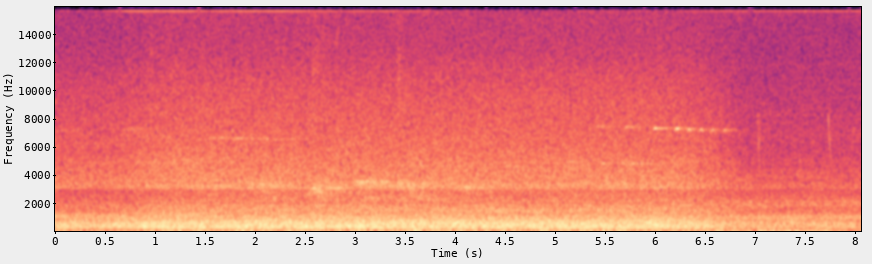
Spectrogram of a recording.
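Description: Steady outdoor ambient noise, an even hiss-like wash with no distinct events, easing a little near the end as a few faint short ticks come in.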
